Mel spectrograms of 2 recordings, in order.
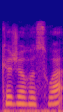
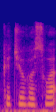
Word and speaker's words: reçois: This is pronounced que je reçois, que tu reçois, qu'il reçoit. This word, and this word are all pronounced the same.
